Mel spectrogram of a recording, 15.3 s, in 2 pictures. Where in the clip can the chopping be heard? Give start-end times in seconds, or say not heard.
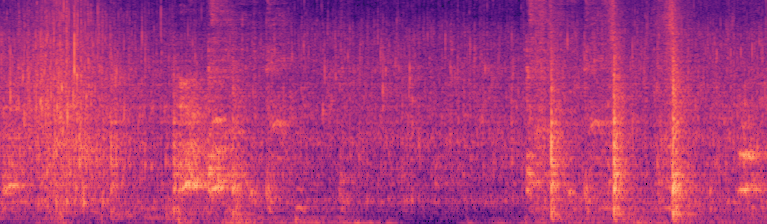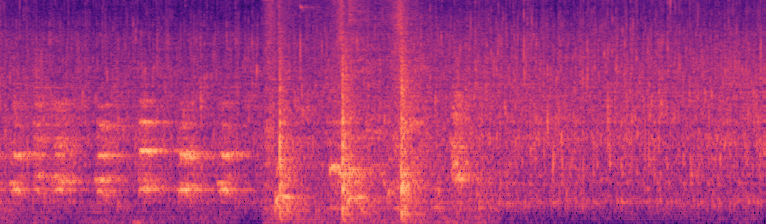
0.9-2.8, 5.3-7.7, 10.3-12.7.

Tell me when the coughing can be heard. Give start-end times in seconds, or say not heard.
2.0-3.6, 5.2-6.8, 11.1-12.6.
